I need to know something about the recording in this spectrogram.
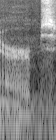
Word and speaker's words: herbs: I don't know why it's funny for me to pronounce the H in herbs.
